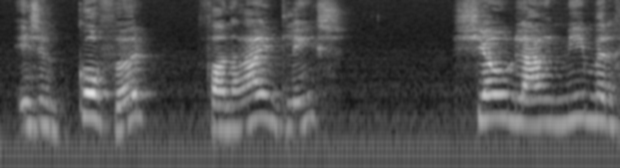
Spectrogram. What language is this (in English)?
Dutch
